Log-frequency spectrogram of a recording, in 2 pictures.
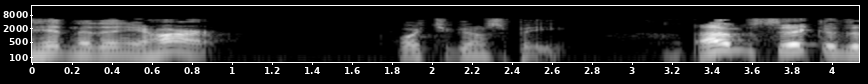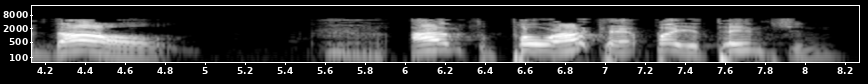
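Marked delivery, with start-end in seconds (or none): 3.3-8.2 loud, high mock-whiny complaining; griping churchgoer. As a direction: ham up a moaning complainer, ending in a high shout. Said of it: "That's what people talk about".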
